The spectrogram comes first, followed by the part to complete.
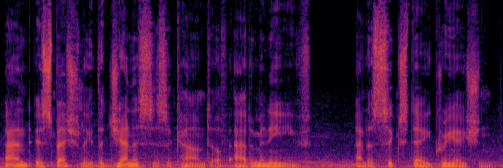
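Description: A man narrates a documentary from a script. His voice is extremely deep, and music plays clearly behind him. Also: lively intonation, moderate pace.

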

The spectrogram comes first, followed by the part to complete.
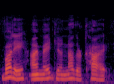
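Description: A woman's voice: on the low side, fairly even intonation, normal speed, close to an everyday voice. Woman acting a folksy, spirited elderly country lady. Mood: regretful. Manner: folksy, earnest, exclaiming. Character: warm, spirited, plain-spoken elderly country woman, devoted friend. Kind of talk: dramatic reading of a short story. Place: indoor stage set, seated at a music stand.

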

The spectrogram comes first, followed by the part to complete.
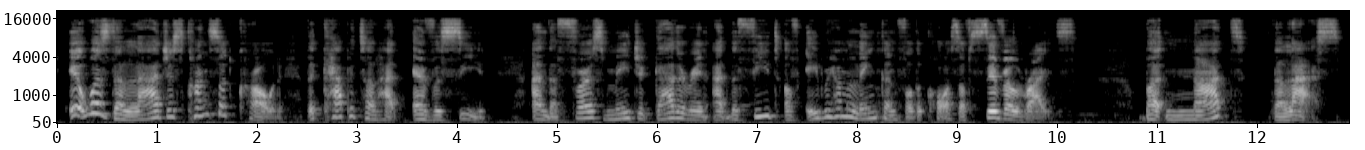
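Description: A middle-aged woman hosting a storytime, reading a picture book aloud expressively with dramatic, deliberate phrasing and asides to her listeners. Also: fairly low pitch, fairly bright tone, slightly rough. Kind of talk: expressive children's read-aloud. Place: small indoor room with bookshelves.

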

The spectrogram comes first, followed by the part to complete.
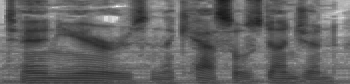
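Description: Very deep, solemn storyteller. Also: male voice, fairly even intonation, unhurried. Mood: somber. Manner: solemn, literary. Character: blind young son narrating his dark ordeal, fearful and somber. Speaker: narrator. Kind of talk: scripted first-person horror narration. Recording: voice over background music.

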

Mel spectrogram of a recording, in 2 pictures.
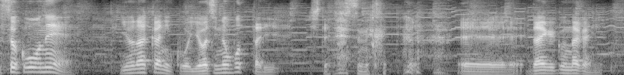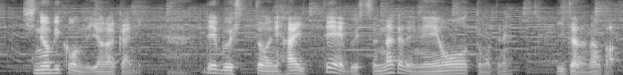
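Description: A man in his forties casually reminiscing to camera in an animated, conversational way, acting things out with sound words. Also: medium pitch. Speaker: voice actor and YouTuber telling memories. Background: soft guitar music.

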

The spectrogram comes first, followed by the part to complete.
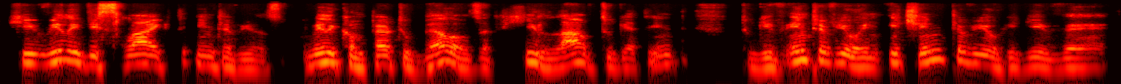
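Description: A middle-aged man with an Israeli accent, a film director answering questions over a video call, halting and searching for words. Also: mid-range voice, lively intonation, darkish tone, breathy edge, dry recording, rough recording. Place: small room indoors.

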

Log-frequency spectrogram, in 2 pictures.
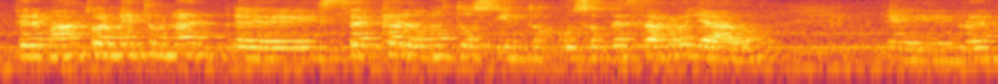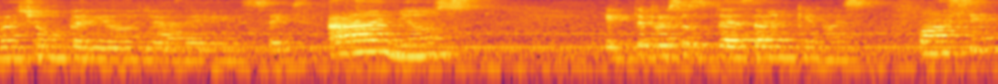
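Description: A woman's voice: medium pitch, normal speed. A middle-aged woman, speaking as a panel moderator in a fluent, emphatic lecturing manner. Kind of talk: conference presentation. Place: classroom, indoors. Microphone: far camera. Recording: echoey classroom from far off, noisy.

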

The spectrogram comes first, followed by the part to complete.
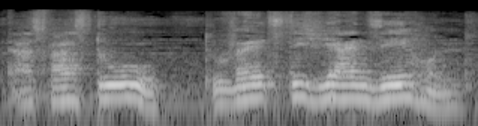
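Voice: medium pitch, takes it slowly, faint music behind, lightly acted. An actor playing a big, protective but disillusioned orphan boy in a radio drama, blunt and sceptical. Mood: soothing, weary.

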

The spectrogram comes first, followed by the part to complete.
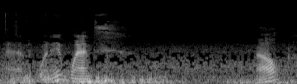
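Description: Lively chatty man touring desert ruins. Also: medium pitch, very slow, lo-fi sound, very noisy. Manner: chatty, wry asides, self-questioning. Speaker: travel vlogger. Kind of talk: casual walking tour narration. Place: outdoors in open desert. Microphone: camera or phone mic, handheld.

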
